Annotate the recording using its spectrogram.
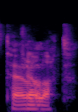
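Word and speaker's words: Tallaght: Is that how it's pronounced in Irish? No, it's Taolacht.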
